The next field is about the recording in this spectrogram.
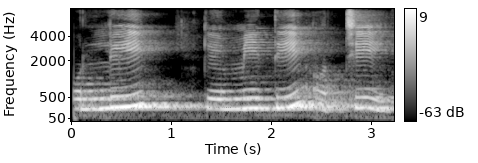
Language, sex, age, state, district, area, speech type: Odia, female, 30-45, Odisha, Khordha, rural, read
